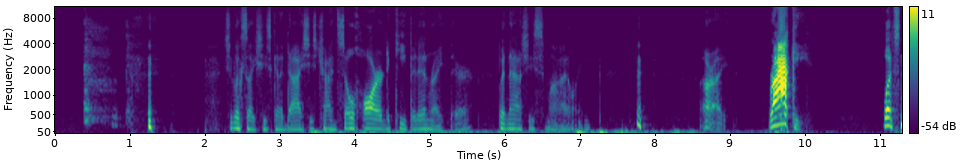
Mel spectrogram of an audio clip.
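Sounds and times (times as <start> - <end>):
raspy coughs: 0.4 - 1.2
speech: 2.3 - 7.2, 8.6 - 10.1, 11.1 - 11.2.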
